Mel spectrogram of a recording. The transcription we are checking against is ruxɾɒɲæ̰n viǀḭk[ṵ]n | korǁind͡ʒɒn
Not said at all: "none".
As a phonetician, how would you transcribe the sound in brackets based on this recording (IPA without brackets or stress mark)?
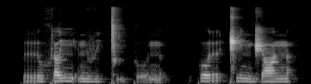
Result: o̰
